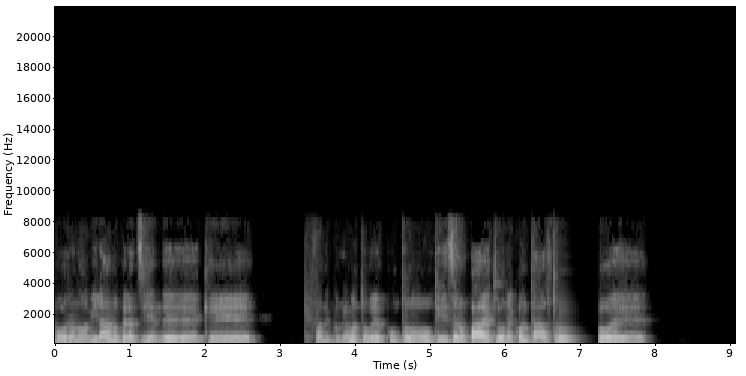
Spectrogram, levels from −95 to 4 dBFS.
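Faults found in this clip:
Short stall from a late packet, 4.77–4.86 s: sound held about 70 ms too long, slight buzz. Jitter buffer underrun; receiver stretched the last frame until the packet arrived, then resumed in place with nothing lost. Spectrogram: the preceding harmonics smeared flat horizontally. Waveform: brief repetitive stretch with a small envelope dip.

Call audio freeze, 6.74–7.27 s: playback stalls about 0.5 s, likely from packets held up in the network draining the jitter buffer. The last sound continues as a fading buzz, then about 0.14 s of silence, and resumes where it stopped. Nothing is missing; the rest of the clip plays about 0.57 s late. Spectrogram: a decaying smear into a blank column. Waveform: a shrinking tail, then a flat line. The call path band-limits the audio to about 8 kHz.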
